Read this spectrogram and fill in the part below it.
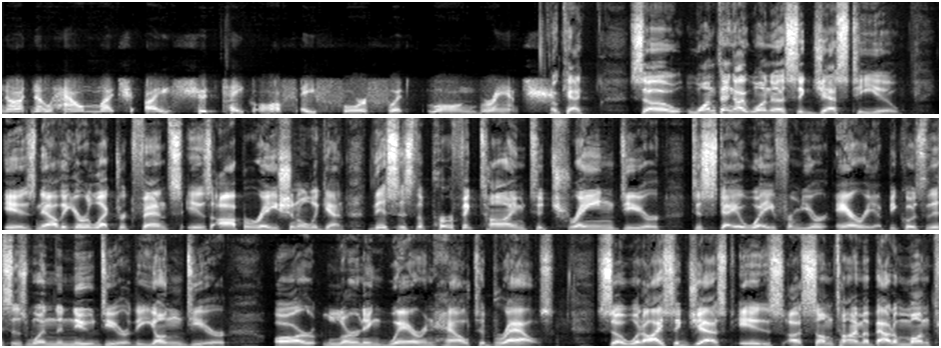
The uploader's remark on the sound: take a couple of your fabulous phone call questions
